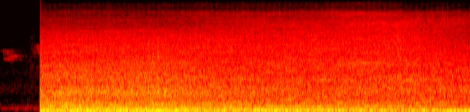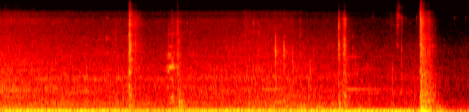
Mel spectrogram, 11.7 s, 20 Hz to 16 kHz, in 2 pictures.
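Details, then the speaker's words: Ford Bronco II 2.9 V6 with intermittent stumbling idle swinging from around 400 rpm, owner suspects failing fuel pump: deep uneven idle drone around 850 rpm with a hiccup and sharp clicks; idling rough, cause unconfirmed. "but it's idling around 850 maybe a little bit High U which is where the manual says it should be um that weird little hiccup it just did"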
